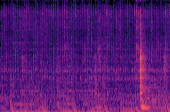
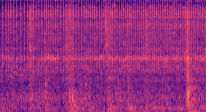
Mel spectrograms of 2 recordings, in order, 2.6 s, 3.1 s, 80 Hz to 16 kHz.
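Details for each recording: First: Bicycle rear derailleur adjustment, cable tension increased to maximum while pedaling: quiet rhythmic scraping ticks each pedal stroke as the chain rubs cog number 10 (third smallest); excess cable tension limit. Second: Bicycle rear derailleur after indexing adjustment, nearly finished with the low limit screw still slightly tight: freewheel buzz with crisp single clicks as it steps gears, no chatter or hesitation.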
